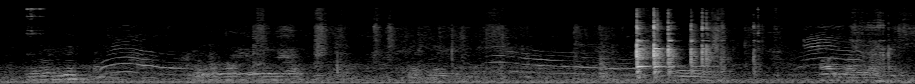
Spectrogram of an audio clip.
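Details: Kittens and cats meowing among background chatter: several short rising-falling mews, a burst of clattering around the middle, then another series of quick high mews.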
